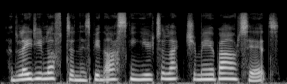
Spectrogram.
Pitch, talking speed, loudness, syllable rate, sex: 230 Hz, 250 wpm, -16 LUFS, 6.8 syllables/s, female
